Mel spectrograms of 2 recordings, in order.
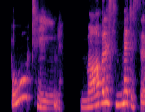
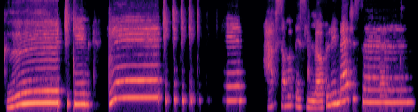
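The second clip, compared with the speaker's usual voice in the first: coaxing; 7 semitones higher than usual. Acted. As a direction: tempt the bird sweetly. George coaxes the cockerel.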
